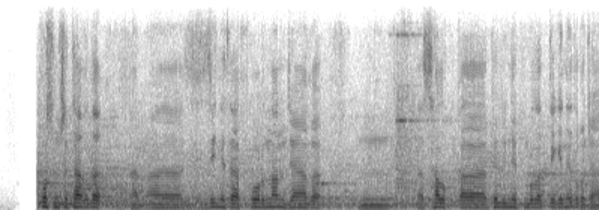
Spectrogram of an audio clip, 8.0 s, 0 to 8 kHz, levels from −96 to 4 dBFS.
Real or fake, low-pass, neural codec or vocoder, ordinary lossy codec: real; 7.2 kHz; none; Opus, 24 kbps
